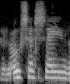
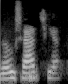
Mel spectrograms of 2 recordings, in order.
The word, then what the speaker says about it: rosacea: ik weet niet hoe ik het uitspreek, rosacea, zo spreek je het uit, rosacea, rosacea, zoiets.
